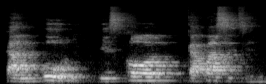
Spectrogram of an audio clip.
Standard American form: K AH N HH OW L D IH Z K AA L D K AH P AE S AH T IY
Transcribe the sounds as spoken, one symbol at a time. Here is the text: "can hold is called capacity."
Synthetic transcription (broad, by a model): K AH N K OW D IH S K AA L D K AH P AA S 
